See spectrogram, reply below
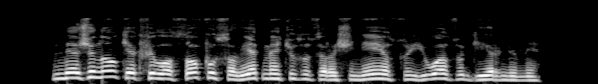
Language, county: Lithuanian, Klaipėda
